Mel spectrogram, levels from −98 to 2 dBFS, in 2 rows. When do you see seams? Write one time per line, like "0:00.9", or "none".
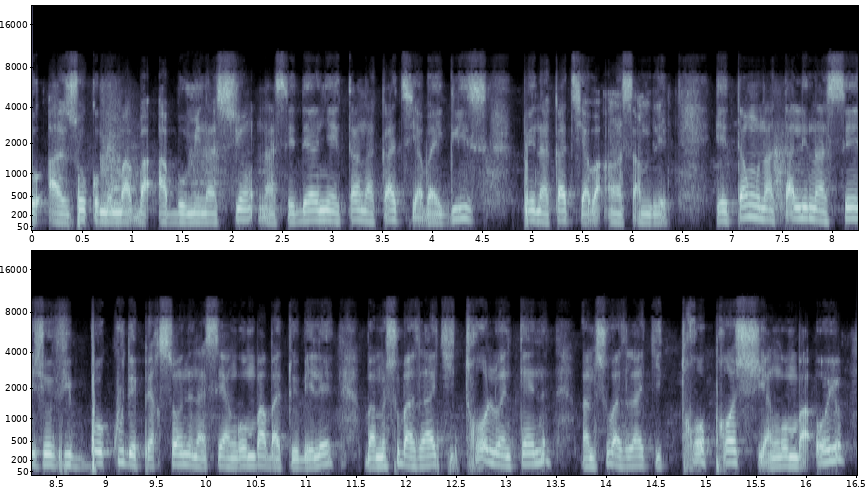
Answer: none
